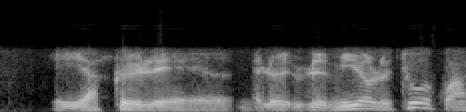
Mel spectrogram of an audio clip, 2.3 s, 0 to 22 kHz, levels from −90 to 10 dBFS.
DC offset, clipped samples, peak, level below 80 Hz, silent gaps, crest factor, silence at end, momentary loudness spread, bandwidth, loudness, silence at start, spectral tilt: under 0.1%; under 0.1%; -2 dBFS; -48 dBFS; none; 16 dB; 0 s; 6 LU; 3.9 kHz; -19 LUFS; 0.25 s; -9 dB/octave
